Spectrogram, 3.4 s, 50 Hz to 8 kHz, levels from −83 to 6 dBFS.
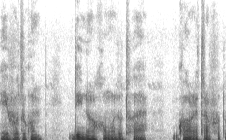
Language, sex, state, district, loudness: Assamese, male, Assam, Sonitpur, -19 LUFS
